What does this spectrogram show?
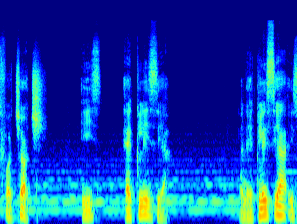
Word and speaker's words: ecclesia: And ecclesia is spelled E-double-K-L-E-S-I-A.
